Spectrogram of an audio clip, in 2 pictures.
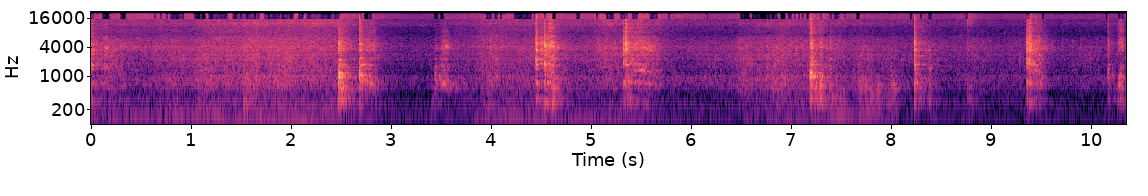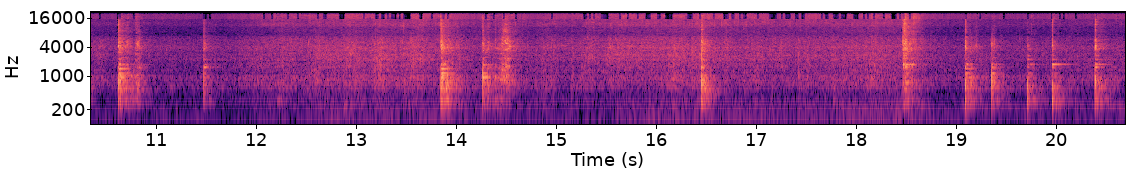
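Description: Bamboo shoots stir-fried with chicken, red curry paste and torn kaffir lime leaves, a continuous sizzle broken by frequent sharp scrapes and clacks of a utensil tossing the food in the pan.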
